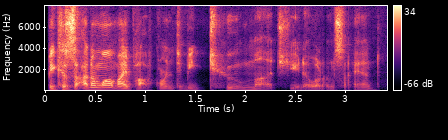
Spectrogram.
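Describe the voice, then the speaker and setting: A man's voice: fairly low pitch, wildly swooping pitch, a little fast, breathy edge. A man hosting a livestream, chatting casually and informally with slang as he reacts and talks to viewers. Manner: informal slangy talk, often saying bro. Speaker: livestream host.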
